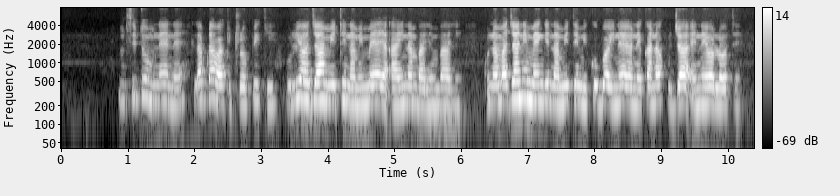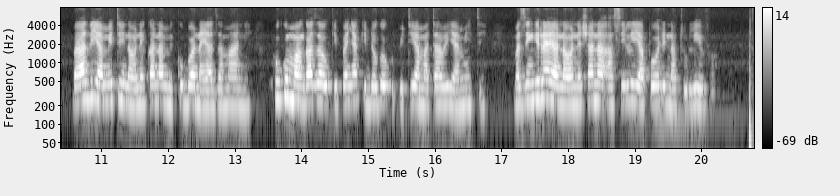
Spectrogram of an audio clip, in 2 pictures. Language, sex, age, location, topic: Swahili, female, 25-35, Nairobi, government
